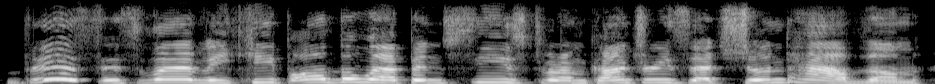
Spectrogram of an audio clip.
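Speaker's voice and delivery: loud, lofty villain showing off his armory; Rothschild voice. Acted. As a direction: boast like a grand, smug banker villain. Rothschild character voice.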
